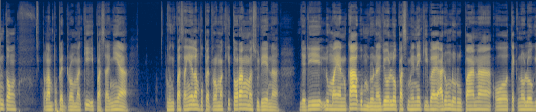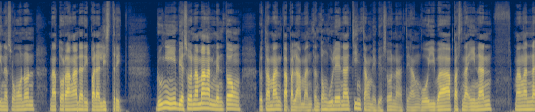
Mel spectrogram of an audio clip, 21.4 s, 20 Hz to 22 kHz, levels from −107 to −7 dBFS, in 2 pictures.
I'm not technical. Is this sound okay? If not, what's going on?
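No. At about 12.22 to 12.27 s, the speech briefly jumps ahead, with roughly a tenth of a second of audio missing. That's compressed frames skipped: a few chunks of the compressed file weren't played.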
